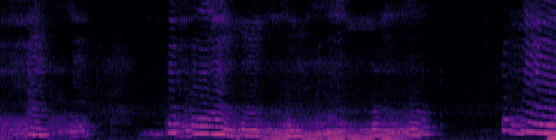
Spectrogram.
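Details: Talking Chihuahua Dixie gives a long wavering whine-moan that rises and falls in steps, followed by a short higher whimper.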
